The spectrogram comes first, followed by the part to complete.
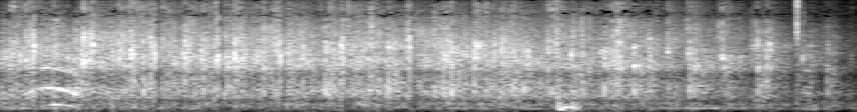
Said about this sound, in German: Können wir einen Applaus hier geben? Jawohl.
